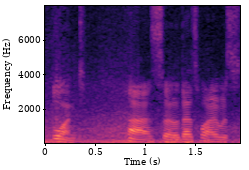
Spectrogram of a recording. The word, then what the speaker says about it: Blount: Okay, so here's the Blount Mansion. It's pronounced Blunt, so that's why I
